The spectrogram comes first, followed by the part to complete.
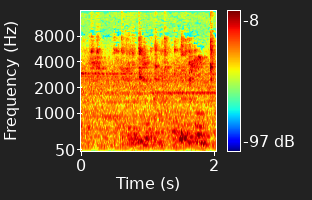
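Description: Domestic pigeons cooing: a low, bubbling coo swells up a little under a second in and fades out near the end.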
